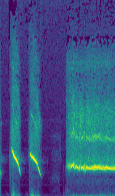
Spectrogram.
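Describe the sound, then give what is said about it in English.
A professional whistler whistles two quick descending chirps, then holds a long steady high tone, imitating a sound with sharp, clear pitch and no talking. “And how does one become a professional whistler, you might be asking yourselves?”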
